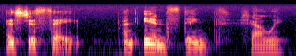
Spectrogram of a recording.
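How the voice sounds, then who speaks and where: Languid, scheming unfaithful wife. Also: female voice, very deep voice, steady tone, drawn-out words, dark tone, full character voice. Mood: intimate, weary. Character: scheming unfaithful wife, intimate and world-weary. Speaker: radio drama actress. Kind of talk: 1970s radio drama acting.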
